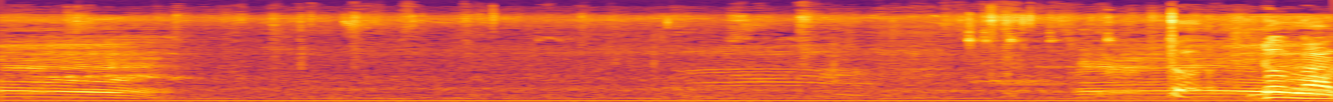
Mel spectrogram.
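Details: A karapan sapi racing bull on Sapudi Island, among animals viewed in a search for superior breeding stock, gives a brief falling moo at the start. A quiet stretch follows, then loud voices near the end over a constant low hum.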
